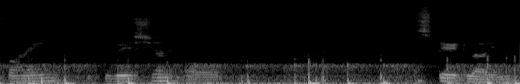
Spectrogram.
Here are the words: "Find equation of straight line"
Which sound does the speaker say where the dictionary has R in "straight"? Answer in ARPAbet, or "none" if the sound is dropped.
none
